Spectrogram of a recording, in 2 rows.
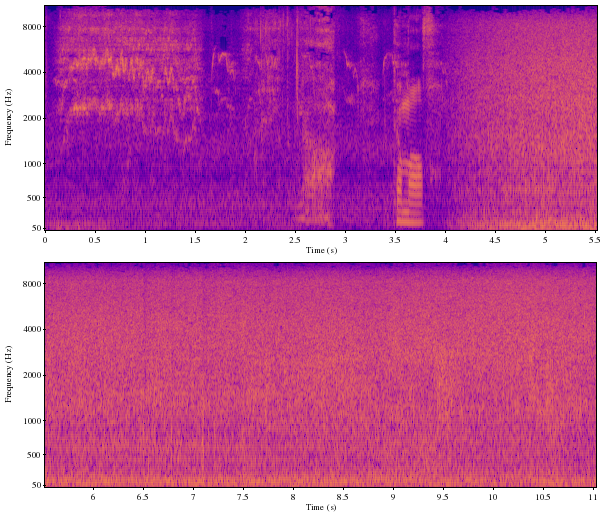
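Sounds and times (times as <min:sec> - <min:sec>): outboard motor running: 0:00.0 - 0:11.0
rushing water: 0:04.0 - 0:11.0
wind noise on microphone: 0:04.0 - 0:11.0.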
